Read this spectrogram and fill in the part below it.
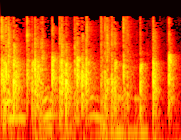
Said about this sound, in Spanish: Con este aplauso, por favor. Bienvenidos.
